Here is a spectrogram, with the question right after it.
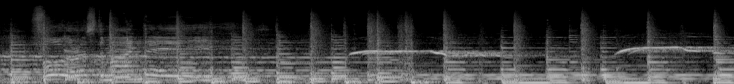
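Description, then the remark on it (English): Someone whistles a tune over busy instrumental music with a steady drumbeat, the clear whistled notes gliding upward and standing out above the mix in the second half. “I told him to stop whistling.”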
